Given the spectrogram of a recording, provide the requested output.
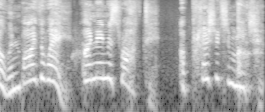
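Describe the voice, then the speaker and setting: This is a put-on character voice, squeaky and extremely high in pitch. It races along at a very fast pace. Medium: fan dub. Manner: friendly, chatty.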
